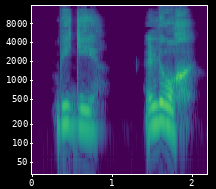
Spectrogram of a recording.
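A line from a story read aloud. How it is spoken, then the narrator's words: Wheezing, gurgling. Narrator (Russian): Прохрипел он, издав горлом жуткий булькающий звук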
